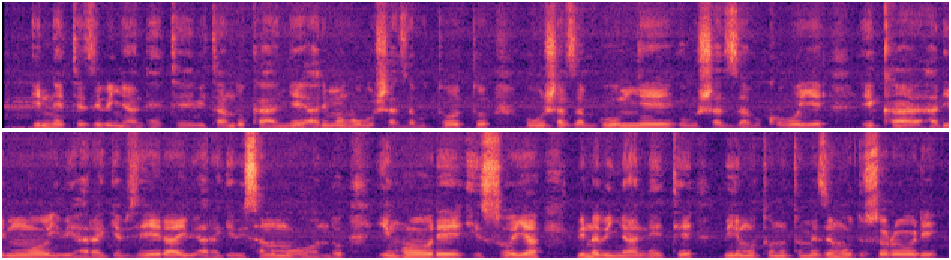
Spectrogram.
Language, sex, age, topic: Rundi, male, 25-35, agriculture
